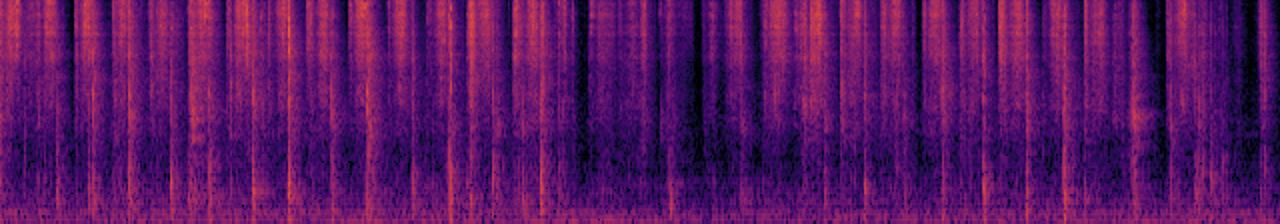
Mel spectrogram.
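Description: A deck of tarot cards is shuffled over and over, giving quick riffling, flapping bursts in an irregular rhythm, close and fairly soft, with no talking.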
